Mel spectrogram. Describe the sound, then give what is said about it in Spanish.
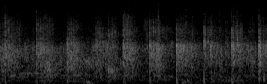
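A church audience claps together during a service, producing quick, steady rhythmic hand claps that stay fairly faint and even. “Denle un fuerte aplauso, Señor, porque si eso no nos emociona,”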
